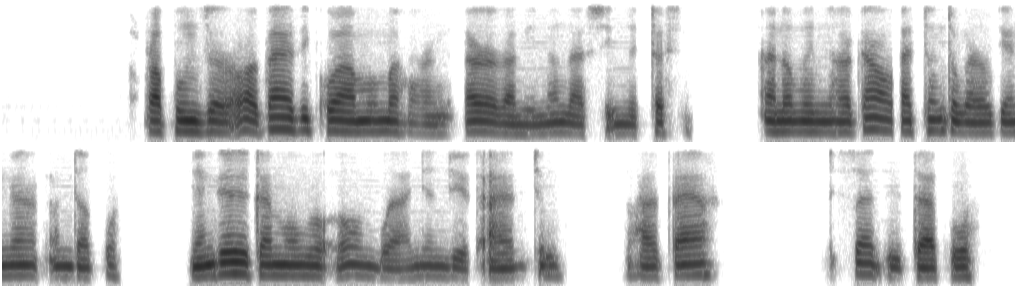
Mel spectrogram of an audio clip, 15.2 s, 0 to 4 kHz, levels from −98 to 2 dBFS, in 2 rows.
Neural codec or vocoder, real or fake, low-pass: codec, 16 kHz, 0.5 kbps, FunCodec, trained on Chinese and English, 25 frames a second; fake; 3.6 kHz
